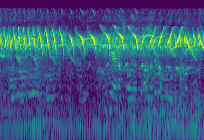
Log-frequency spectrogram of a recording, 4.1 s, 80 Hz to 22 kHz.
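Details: Canary performing in a singing contest at Pringsewu, 22 September 2019; a quick series of bright, steeply falling whistled notes and buzzy trills over a busy chorus of birds and murmuring people.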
